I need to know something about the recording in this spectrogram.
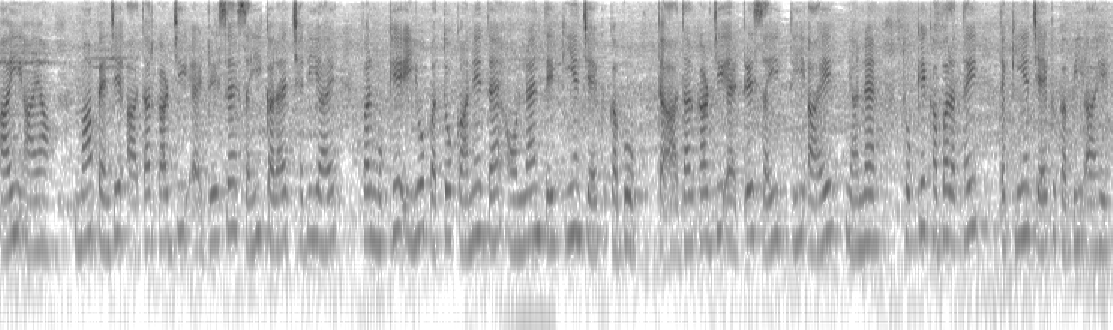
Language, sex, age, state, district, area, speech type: Sindhi, female, 30-45, Rajasthan, Ajmer, urban, spontaneous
